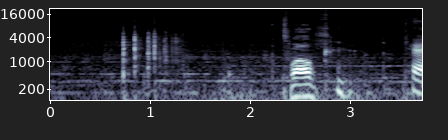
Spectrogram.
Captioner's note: dice rolls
